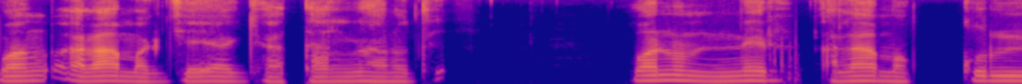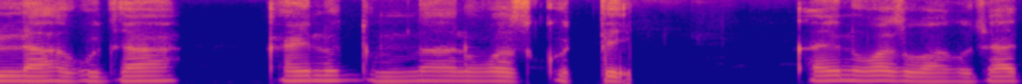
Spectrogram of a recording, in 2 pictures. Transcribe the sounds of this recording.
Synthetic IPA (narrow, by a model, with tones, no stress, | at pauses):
wa˦ŋa˨la˦ma˨k̚d͡ʒe˨ja˦d͡ʒa˨t̪a˦lna˦no˦t̪i̥˨ | wa˦nu˦ne˦ɾa˨la˦ma˨kːu˦lːa˦ɡu˨d͡ʒa˦ | ka˦jnu˦d̪u˨mna˦nu˨wa˦sɡ̥u˨t̪ːḛ˦ | ka˦jnu˦wa˦swa˨ɡu˨d͡ʒa˦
